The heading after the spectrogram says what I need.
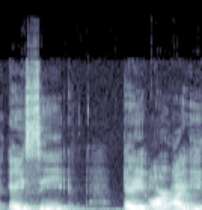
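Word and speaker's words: Acarie: and I'm the french i'm using the french pronunciation because that's the way I learned it but it's a see a rie some of you may know her with a different pronunciation but she was a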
